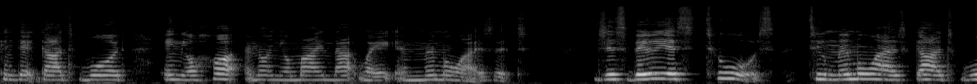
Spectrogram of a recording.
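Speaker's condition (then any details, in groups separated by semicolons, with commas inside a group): Cerebral palsy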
